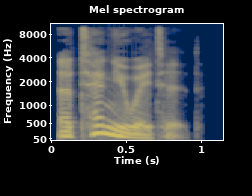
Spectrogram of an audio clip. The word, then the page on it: attenuated: British English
